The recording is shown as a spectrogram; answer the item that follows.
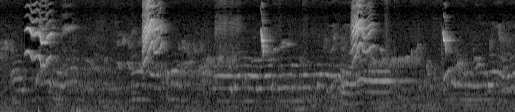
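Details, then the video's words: Oriental magpie-robin giving a sound likened to a sobbing child: loud raspy, broadband bursts near three, seven and nine seconds over a steady background of faint whistled tones. "burung Kacer nangis tersedu"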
